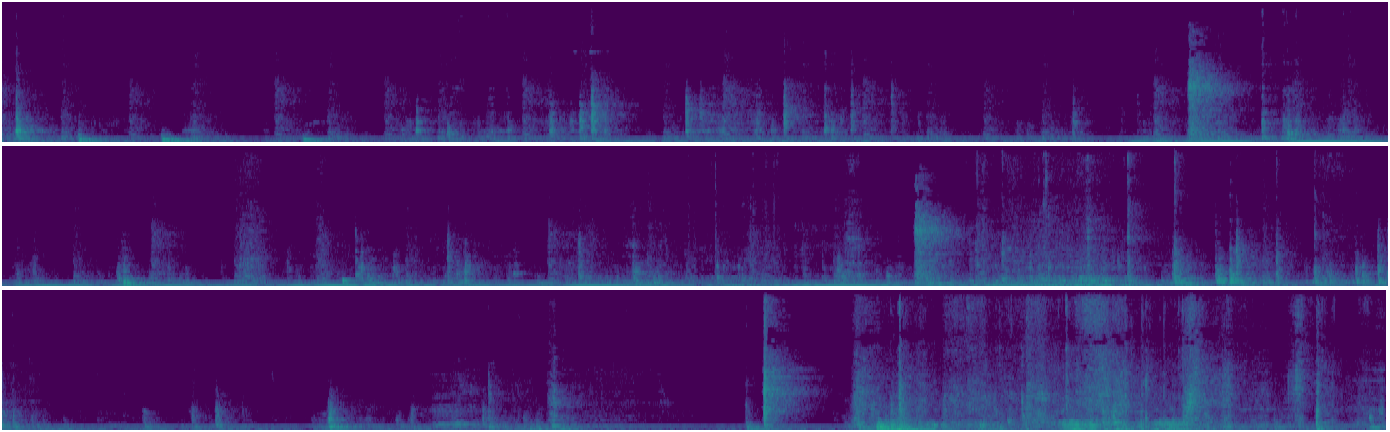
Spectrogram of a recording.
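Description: Hand work inside a steel ute tailgate: scattered small metallic clicks and knocks of tools and parts as the latch brackets are worked on, over a steady faint hum.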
